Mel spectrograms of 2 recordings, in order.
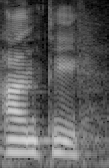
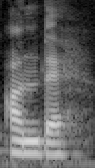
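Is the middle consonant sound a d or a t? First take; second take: t; d. First: The middle consonant is a clear t sound. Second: The middle consonant sounds like a d. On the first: The letters are read as if they were English. The speaker calls it wrong. "if you're reading in English, you're going to say auntie" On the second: The letters are read by the language's own spelling rules. The speaker calls it right. "But if you're reading in S R O, onde"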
